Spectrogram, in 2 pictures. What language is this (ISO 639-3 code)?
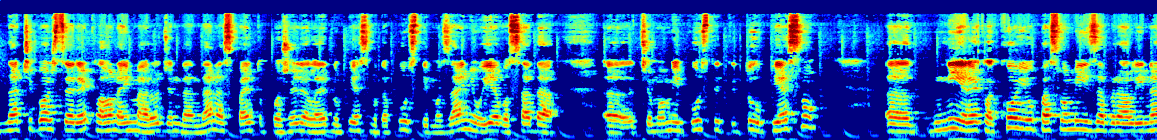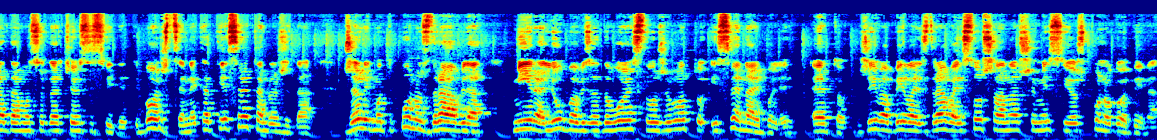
hrv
